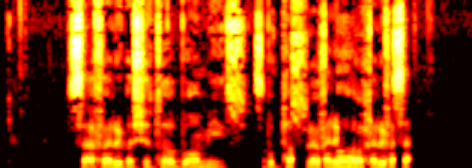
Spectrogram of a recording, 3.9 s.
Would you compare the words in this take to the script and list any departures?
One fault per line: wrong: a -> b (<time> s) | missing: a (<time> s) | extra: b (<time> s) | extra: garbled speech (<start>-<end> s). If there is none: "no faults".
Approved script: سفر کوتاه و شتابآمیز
missing: کوتاه (1.0 s)
extra: garbled speech (2.1-3.4 s)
